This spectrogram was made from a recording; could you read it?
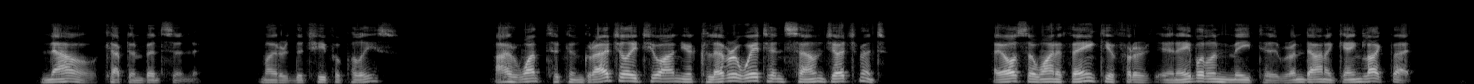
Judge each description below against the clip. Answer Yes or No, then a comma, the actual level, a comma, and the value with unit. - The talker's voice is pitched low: Yes, low, 120 Hz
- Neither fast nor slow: Yes, average, 145 wpm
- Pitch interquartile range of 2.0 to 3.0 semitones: No, average, 4.2 semitones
